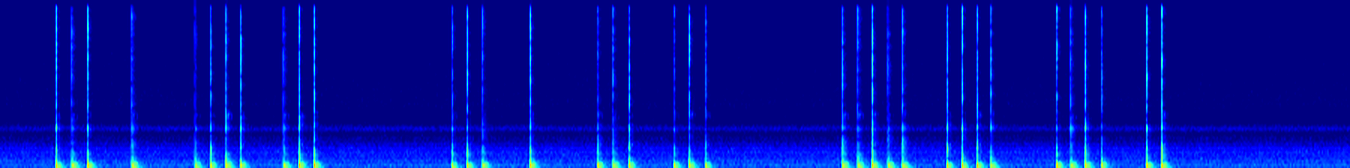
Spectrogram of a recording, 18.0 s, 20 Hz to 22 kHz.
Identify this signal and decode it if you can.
Tap code, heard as knocks on wood, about 5 knocks a second. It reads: LS LN YR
